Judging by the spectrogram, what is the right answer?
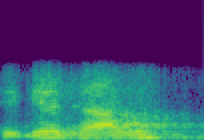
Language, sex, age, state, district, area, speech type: Maithili, male, 18-30, Bihar, Supaul, rural, conversation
